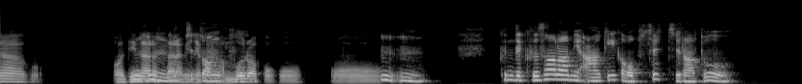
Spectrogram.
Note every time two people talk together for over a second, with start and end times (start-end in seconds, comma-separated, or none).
1.3-2.6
